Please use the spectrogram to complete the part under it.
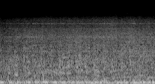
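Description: A Chinook helicopter at an airshow taxis backwards down the runway, its engines and rotors making a loud, steady, broadband roar with a low throbbing rumble.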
